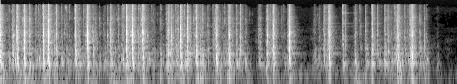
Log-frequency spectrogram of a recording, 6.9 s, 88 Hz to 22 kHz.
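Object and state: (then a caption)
Metal portable typewriter. Fingertips type on the keys of a teal metal portable Olivetti Lettera 22 typewriter. A quick, uneven run of short, bright metallic clacks, each snapping off almost at once, plays over a faint low rumble. The typing continues for about six seconds before stopping into near silence.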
